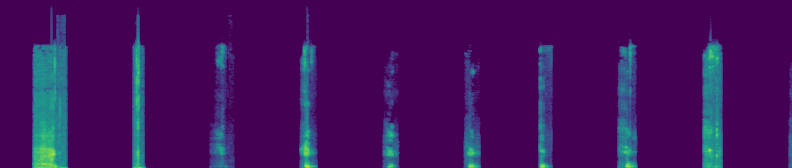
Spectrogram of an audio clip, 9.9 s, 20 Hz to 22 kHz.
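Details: Persistent hiccups logged November 2019, some episodes lasting hours: ten short, abrupt hiccups about a second apart, some sharp and loud, others faint, in a silent room, audio only.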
